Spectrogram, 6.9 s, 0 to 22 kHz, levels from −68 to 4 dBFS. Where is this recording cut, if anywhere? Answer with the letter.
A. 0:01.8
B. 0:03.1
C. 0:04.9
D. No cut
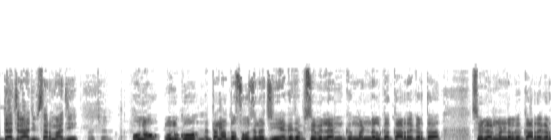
A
